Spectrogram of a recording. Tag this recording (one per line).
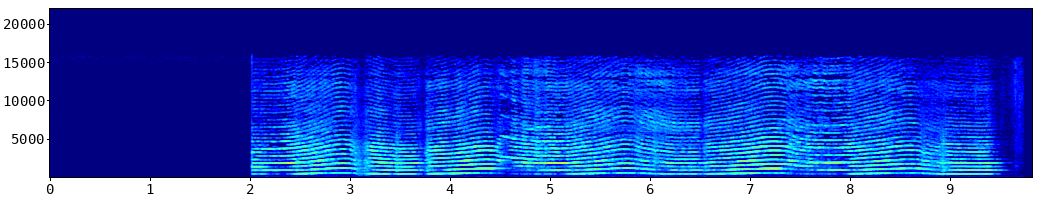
arc
non-electronic-effects
strings
violin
